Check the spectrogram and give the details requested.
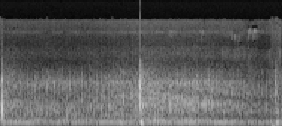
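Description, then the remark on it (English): A helicopter carrying shooters culling deer drones steadily overhead above farmland near the town of Harvey, with a low, pulsing rotor hum, and a single sharp gunshot crack cuts through midway. No one speaks. “Having choppers flying around over your property, shooting multiple rounds in quick succession, using distress noises to spook the deer out of heavy cover.”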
